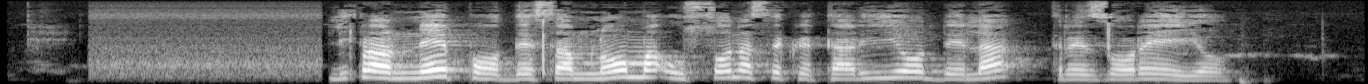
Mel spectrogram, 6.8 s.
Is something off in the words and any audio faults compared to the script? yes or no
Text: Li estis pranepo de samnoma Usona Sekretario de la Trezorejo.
yes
